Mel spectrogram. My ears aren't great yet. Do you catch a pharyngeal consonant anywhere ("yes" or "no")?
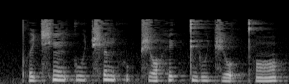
no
